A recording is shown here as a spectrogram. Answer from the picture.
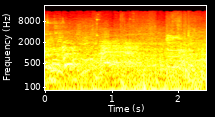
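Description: Dogs barking over a steady low drone.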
